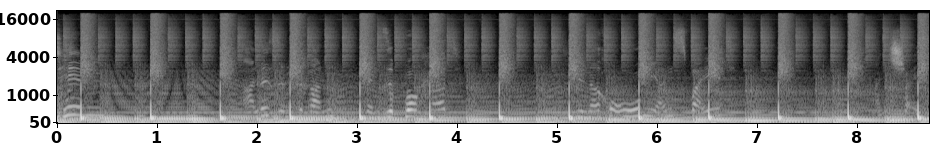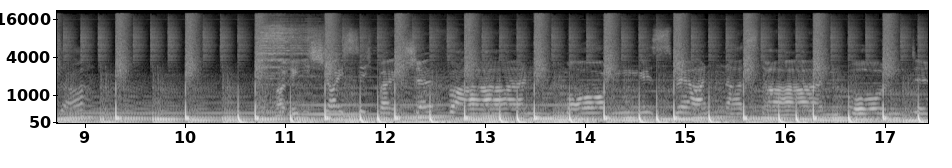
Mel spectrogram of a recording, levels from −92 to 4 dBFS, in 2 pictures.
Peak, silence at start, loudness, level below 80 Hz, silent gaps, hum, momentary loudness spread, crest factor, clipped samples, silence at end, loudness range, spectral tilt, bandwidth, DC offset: 0 dBFS; 0 s; -18 LUFS; -22 dBFS; none; none; 6 LU; 16 dB; under 0.1%; 0 s; 3 LU; -6.5 dB/octave; over 20 kHz; under 0.1%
